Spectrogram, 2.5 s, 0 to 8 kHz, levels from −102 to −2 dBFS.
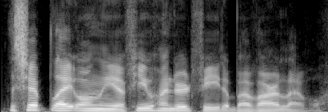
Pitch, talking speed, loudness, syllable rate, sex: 125 Hz, 270 wpm, -17 LUFS, 6.9 syllables/s, male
